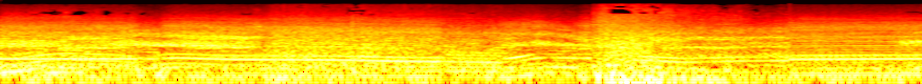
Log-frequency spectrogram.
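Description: Tyres screech as a car drifts through turns.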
